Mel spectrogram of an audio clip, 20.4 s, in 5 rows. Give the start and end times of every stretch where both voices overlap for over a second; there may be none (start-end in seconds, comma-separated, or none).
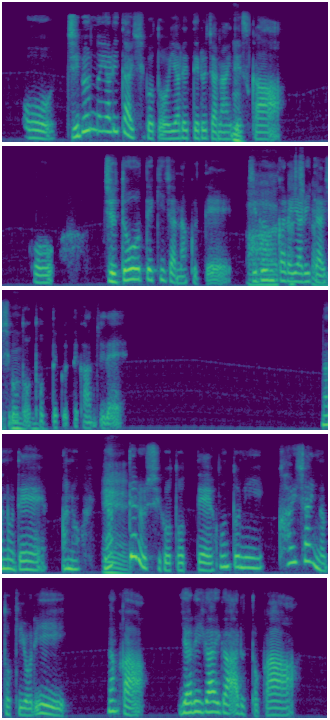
7.2-8.7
